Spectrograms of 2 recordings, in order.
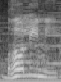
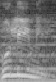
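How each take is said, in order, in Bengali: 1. প্রথম স্বরধ্বনিটি 'o'-এর মতো উচ্চারিত হয়। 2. প্রথম স্বরধ্বনিটি 'u'-এর মতো উচ্চারিত হয়। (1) "আমার ঠিক উচ্চারণ হয়নি" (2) "আমি ওটাকে উল্টো করে বলি"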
